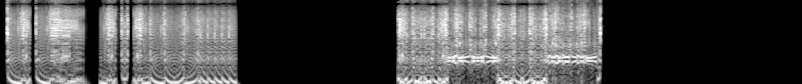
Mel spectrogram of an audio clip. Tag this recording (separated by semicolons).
fuzzy; o; k; glitchbreak; e; processed; l; deathcore; pink; love; y; t; h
